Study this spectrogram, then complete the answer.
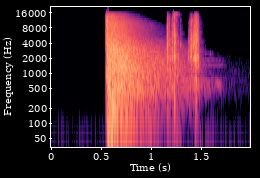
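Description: Marlin 1894 lever-action rifle firing at a cardboard target, a single sharp, loud close shot with a short decaying tail, followed by two quick metallic clacks of the lever action.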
